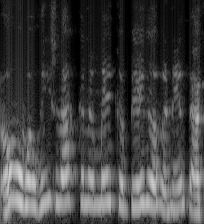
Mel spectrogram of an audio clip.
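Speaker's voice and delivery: squeaky, very high-pitched, scoffing voice. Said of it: "how high your voice went up in pitch".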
